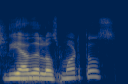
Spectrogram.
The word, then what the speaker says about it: Día de los Muertos: Día de los Muertos.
